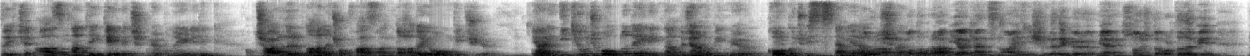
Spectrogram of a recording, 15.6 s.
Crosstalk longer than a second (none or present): none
